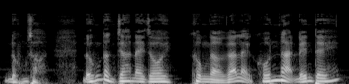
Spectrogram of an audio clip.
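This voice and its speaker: A man's voice: mid-range voice, expressive, brisk, dark tone, husky, no echo. Man putting on a fiery scorned woman. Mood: distraught. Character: fiery scorned young woman, sharp-tongued.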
